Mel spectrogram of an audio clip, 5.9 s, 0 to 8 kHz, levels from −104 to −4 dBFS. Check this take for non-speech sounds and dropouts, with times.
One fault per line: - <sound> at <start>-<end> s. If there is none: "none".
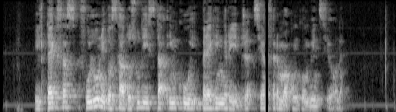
- dropout at 4.0-4.0 s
